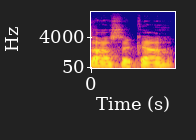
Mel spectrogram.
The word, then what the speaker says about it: Asuka: the point that Rio Asuka I know it's pronounced Asuka I don't care from devil man is not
